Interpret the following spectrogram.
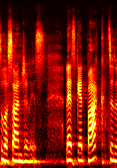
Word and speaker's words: Los Angeles: as Los analis however in American English it is pronounced as Los Angeles let's get back to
